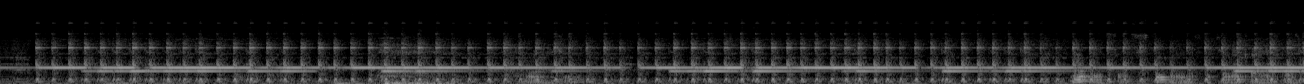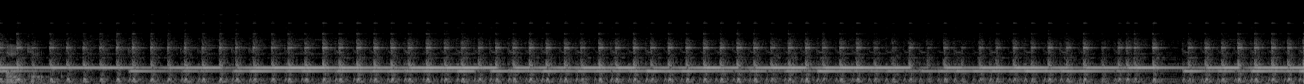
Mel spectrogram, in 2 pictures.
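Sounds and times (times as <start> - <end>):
doorbell ringing: 0.3 - 26.0.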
